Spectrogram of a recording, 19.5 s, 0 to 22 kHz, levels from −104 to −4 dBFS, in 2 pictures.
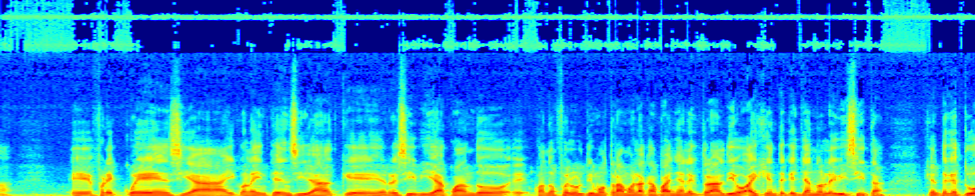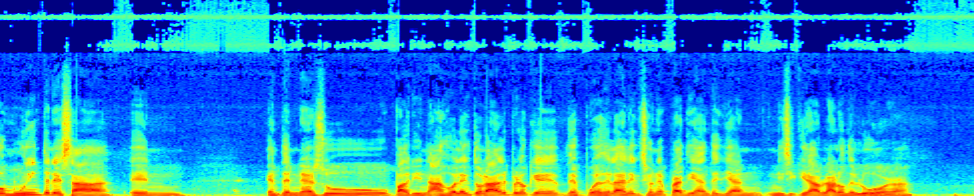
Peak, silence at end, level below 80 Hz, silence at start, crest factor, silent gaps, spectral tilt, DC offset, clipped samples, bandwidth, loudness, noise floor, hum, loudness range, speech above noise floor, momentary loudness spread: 0 dBFS; 0 s; -48 dBFS; 0 s; 18 dB; none; -6 dB/octave; under 0.1%; under 0.1%; over 20 kHz; -19 LUFS; -42 dBFS; none; 2 LU; 24 dB; 8 LU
